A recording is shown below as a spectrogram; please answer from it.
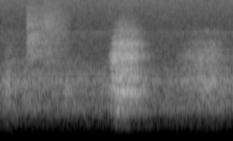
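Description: A woman gasping: a few short, sharp breaths, the loudest about a second in, over a steady hiss.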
